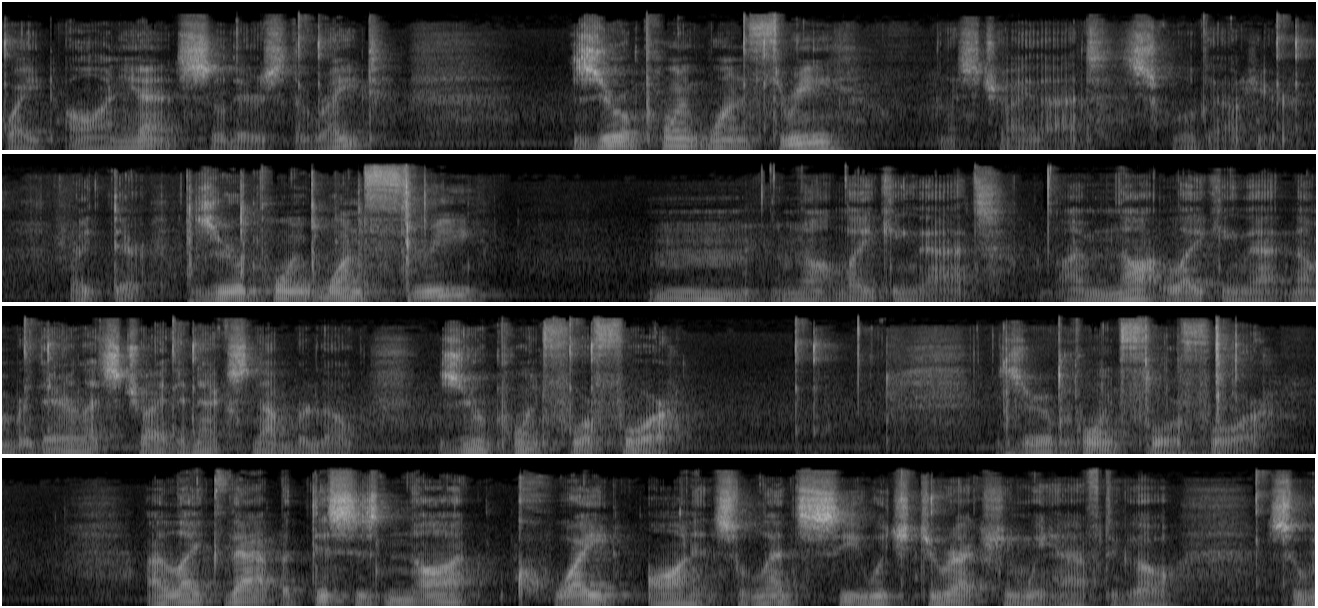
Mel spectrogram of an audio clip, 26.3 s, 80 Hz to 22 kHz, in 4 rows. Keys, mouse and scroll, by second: 6.3-8.6 drag, 17.1-19.0 drag, 19.0 4, 21.6 middle click, 24.2-26.2 drag.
